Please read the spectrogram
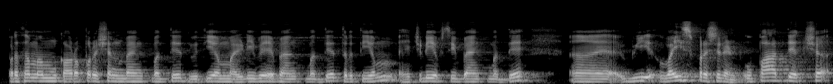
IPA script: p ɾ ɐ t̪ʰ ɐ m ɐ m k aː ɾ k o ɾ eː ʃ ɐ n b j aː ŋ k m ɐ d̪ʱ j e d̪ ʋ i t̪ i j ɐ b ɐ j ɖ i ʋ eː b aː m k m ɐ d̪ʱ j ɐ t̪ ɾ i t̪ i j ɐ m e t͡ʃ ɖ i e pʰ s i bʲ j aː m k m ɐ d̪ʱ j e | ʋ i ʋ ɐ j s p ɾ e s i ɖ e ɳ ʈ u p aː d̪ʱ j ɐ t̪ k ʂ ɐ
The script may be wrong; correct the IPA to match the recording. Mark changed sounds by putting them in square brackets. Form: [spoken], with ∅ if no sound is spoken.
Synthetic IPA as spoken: p ɾ ɐ t̪ʰ ɐ m ɐ m k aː ɾ [p] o ɾ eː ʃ ɐ n b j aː ŋ k m ɐ d̪ʱ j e d̪ ʋ i t̪ i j ɐ [m] ɐ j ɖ i ʋ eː b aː [ŋ] k m ɐ d̪ʱ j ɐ t̪ ɾ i t̪ i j ɐ m e t͡ʃ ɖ i e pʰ s i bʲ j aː [ŋ] k m ɐ d̪ʱ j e | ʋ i ʋ ɐ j s p ɾ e s i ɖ e ɳ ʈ u p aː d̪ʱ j ɐ [∅] k ʂ ɐ

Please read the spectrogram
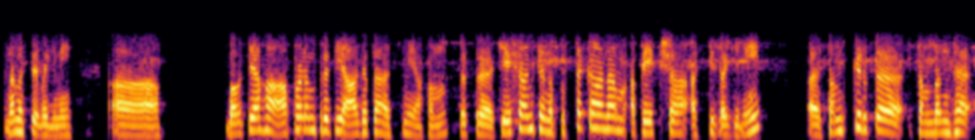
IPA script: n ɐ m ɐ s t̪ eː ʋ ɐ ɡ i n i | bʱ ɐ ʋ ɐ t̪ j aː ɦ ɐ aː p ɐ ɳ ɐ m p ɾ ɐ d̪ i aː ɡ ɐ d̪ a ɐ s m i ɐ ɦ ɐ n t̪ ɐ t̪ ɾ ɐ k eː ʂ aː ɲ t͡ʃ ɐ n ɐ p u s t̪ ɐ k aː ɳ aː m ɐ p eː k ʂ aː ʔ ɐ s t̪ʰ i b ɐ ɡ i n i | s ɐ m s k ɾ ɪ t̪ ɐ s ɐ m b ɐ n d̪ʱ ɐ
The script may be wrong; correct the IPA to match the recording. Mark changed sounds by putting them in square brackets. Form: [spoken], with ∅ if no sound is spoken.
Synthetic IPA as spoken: n ɐ m ɐ s t̪ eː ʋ ɐ ɡ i n i | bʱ ɐ ʋ ɐ t̪ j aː ɦ ɐ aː p ɐ ɳ ɐ m p ɾ ɐ [t̪] i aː ɡ ɐ [t̪] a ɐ s m i ɐ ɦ ɐ [m] t̪ ɐ t̪ ɾ ɐ k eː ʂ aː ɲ t͡ʃ ɐ n ɐ p u s t̪ ɐ k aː [n] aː m ɐ p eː k ʂ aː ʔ ɐ s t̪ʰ i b ɐ ɡ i n i | s ɐ m s k ɾ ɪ t̪ ɐ s ɐ m b ɐ n d̪ʱ ɐ

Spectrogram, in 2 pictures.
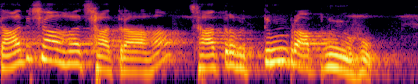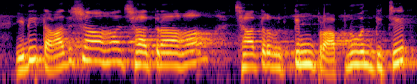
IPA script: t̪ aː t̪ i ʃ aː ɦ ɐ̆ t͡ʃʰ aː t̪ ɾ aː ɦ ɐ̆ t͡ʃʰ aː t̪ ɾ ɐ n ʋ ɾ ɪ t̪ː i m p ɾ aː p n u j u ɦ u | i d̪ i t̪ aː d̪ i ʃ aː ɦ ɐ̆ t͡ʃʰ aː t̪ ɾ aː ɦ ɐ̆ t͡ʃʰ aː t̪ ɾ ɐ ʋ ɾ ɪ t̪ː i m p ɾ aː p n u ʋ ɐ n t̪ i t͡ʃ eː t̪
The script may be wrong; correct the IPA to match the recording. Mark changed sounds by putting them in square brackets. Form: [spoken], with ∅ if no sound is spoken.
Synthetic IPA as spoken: t̪ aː [d̪] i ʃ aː ɦ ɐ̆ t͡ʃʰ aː t̪ ɾ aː ɦ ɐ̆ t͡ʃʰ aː t̪ ɾ ɐ [∅] ʋ ɾ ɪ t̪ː i m p ɾ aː p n u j u ɦ u | i d̪ i t̪ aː d̪ i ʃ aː ɦ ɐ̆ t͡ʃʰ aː t̪ ɾ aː ɦ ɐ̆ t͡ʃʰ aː t̪ ɾ ɐ ʋ ɾ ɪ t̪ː i m p ɾ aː p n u ʋ ɐ n t̪ i t͡ʃ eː t̪

